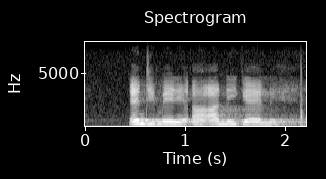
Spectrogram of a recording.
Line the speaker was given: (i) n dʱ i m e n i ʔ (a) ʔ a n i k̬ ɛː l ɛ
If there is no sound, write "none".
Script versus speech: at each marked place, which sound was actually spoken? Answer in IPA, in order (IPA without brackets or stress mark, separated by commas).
e, a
